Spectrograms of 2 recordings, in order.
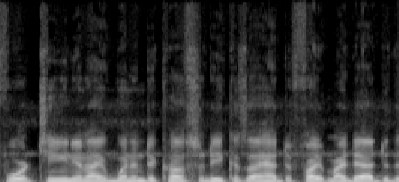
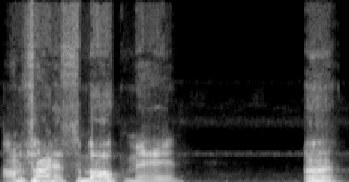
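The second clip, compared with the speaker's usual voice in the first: much higher, loud frustrated whine; loud plea; 8 semitones higher, 9 dB louder than usual. Real, not acted. Streamer complaining to chat he wants to smoke, loud whine. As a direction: beg loudly, fed up with waiting.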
